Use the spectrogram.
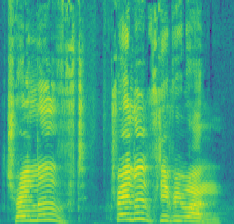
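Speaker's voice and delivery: high, loud joyful announcement; overjoyed he made it; excited cheer. Acted. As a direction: shout the good news to the room. Excited reunion, announcing survivor.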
